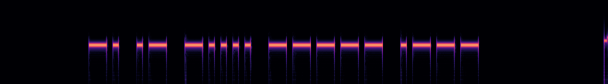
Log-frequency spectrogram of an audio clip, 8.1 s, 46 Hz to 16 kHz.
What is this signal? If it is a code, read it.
Morse code, heard as a keyed tone, about 15 wpm, 700 Hz. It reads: NA60J
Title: Code Groups - 5 Letter:Numbers - 15wpm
